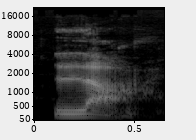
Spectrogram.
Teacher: जिन व्यंजनों के उच्चारण में जीभ तालु से छुए किंतु पार्श्व से यानी बगल से, बराबर से हवा निकल जाए, वे पार्श्विक व्यंजन कहे जाते हैं।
